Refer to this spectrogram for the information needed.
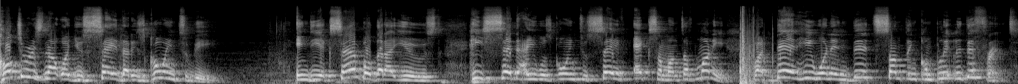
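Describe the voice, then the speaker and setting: This man talks at a fairly quick pace with a Spanish accent and lively intonation. His pitch is extremely high, and audible room echo surrounds him. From Dominican Republic. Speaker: leadership conference speaker. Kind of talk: leadership talk. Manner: repetitive, emphatic.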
